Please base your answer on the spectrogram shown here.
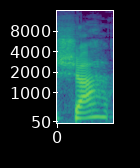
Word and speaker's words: chat: So I would like unde chat is I don't sha. Do you say it like that? Is that cat in French? Sha. Do you pronounce the t?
